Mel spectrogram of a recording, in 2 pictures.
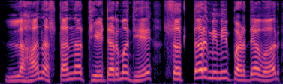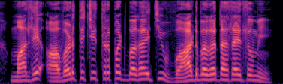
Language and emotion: Marathi, happy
